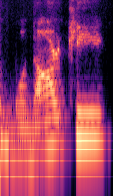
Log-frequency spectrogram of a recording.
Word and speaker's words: monarchy: above was a monarchy of unfallen self, A monarchy, not monarchy, but monarchy. monarchy, No, accent mo- of monarchy. monarchy, No, not monarchy. That you're accenting the second syllable.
